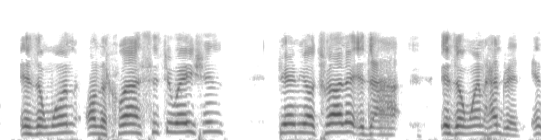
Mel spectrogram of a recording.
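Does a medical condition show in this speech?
Yes: cerebral palsy.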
